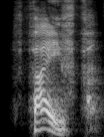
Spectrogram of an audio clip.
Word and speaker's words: fife: Fower, fife. 5 became fife because the modified pronunciation is more distinct and easier to recognize over poor radio communications.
